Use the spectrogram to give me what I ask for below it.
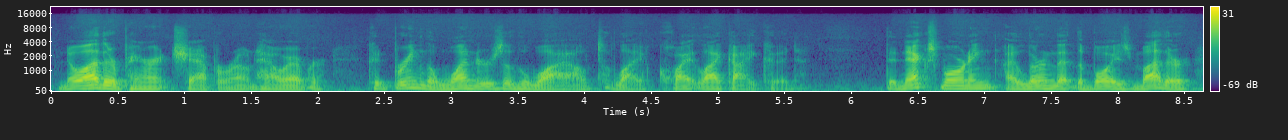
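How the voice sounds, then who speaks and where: A middle-aged man narrating a scripted, humorous personal story in a deliberate, deadpan way. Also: on the low side.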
